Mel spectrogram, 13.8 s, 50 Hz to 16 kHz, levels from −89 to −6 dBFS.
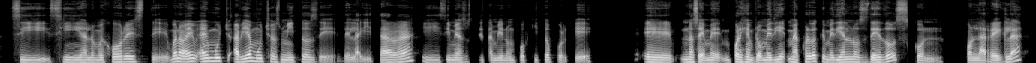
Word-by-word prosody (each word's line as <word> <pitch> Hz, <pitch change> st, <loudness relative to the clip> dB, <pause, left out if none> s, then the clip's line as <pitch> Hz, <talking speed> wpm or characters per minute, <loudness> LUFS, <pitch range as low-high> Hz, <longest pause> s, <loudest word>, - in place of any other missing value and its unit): si 125 Hz, -2 st, -4 dB
si 130 Hz, -3 st, -3 dB
a 130 Hz, -, +1 dB
lo 130 Hz, -, -1 dB
mejor, 145 Hz, +5 st, 0 dB
este, 150 Hz, 0 st, -3 dB
bueno, 165 Hz, +1 st, +4 dB
hay 165 Hz, +3 st, +5 dB
hay 165 Hz, +2 st, +5 dB
mucho 185 Hz, 0 st, +1 dB
había 155 Hz, +6 st, +5 dB
muchos 165 Hz, -5 st, -1 dB
mitos 130 Hz, 0 st, -2 dB
de -, -, -8 dB
de -, -, -5 dB
la -, -, 0 dB
guitarra, 145 Hz, -, +1 dB
y 130 Hz, -6 st, -8 dB
sí 130 Hz, -, -4 dB
me 125 Hz, 0 st, +1 dB
asusté, 125 Hz, -1 st, -11 dB
también 120 Hz, -1 st, -3 dB
un 120 Hz, -, -5 dB
poquito 125 Hz, +2 st, -6 dB
porque, -, -, -6 dB, 0.7 s
eh, 130 Hz, -3 st, +2 dB
no 140 Hz, 0 st, +1 dB
sé, 125 Hz, -, +4 dB
me 120 Hz, +1 st, +1 dB, 0.2 s
por 145 Hz, -, +6 dB
ejemplo, 130 Hz, -3 st, +2 dB
medi 130 Hz, +3 st, +3 dB
me 140 Hz, -2 st, +3 dB
acuerdo 155 Hz, +5 st, +3 dB
que 165 Hz, -, -2 dB
medían 135 Hz, +1 st, +2 dB
los 135 Hz, -2 st, -2 dB
dedos 135 Hz, 0 st, +2 dB
con -, -, -5 dB, 0.3 s
con 115 Hz, 0 st, 0 dB
la -, -, +3 dB
regla, 145 Hz, -, +1 dB
135 Hz, 180 wpm, -22 LUFS, 125-150 Hz, 0.7 s, por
